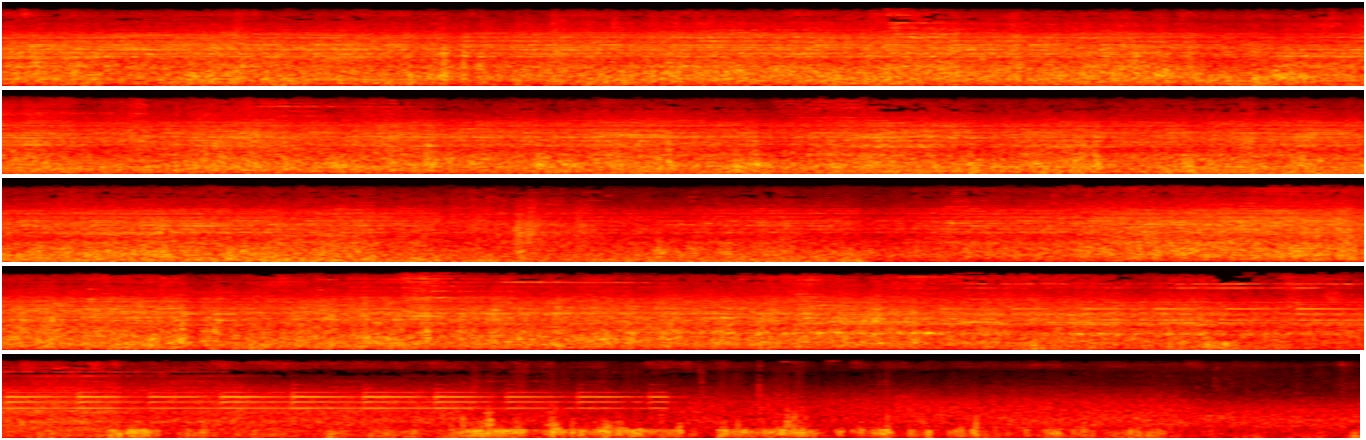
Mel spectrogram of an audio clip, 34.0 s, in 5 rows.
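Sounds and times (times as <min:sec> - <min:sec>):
train wheels clattering over rails: 0:00.0 - 0:31.2
crossing bell ringing: 0:04.3 - 0:05.8, 0:21.3 - 0:30.8.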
